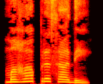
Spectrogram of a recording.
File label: "ಮಹಾಪ್ರಸಾದಿ", Kannada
